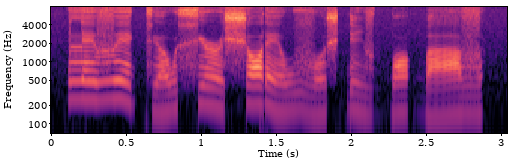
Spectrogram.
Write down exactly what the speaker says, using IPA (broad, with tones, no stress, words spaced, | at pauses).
le˥ve˥˧kʲʌ˩˧w xʲə˞˥˧ʃɔ˥ɾe˩˧w vo˩˧ʃɗi˧˩vɡ͡bɔ˧ ɡ͡ba˩˧v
